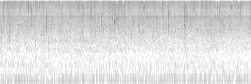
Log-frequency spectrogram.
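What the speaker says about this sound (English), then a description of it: "I'm listening to the sound of the rain as it hits the cooling system out there and the covering for the window well and just hitting the pavement." Rain falling at night on an outdoor air-conditioning unit, a window well cover and pavement, a steady close patter of drops with a low rumble underneath and no talking.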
